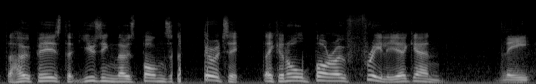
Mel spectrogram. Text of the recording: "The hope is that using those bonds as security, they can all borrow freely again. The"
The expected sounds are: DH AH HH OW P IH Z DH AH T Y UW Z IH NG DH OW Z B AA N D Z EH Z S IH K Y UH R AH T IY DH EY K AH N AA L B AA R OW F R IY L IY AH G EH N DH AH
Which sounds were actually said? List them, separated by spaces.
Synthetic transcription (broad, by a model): DH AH HH OW P IH Z DH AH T Y UW Z IH NG DH OW Z B AA N D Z Z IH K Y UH R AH T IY DH EY K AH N AA L B AA R OW F R IY L IY AH G EH N DH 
